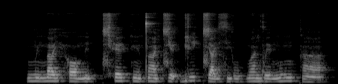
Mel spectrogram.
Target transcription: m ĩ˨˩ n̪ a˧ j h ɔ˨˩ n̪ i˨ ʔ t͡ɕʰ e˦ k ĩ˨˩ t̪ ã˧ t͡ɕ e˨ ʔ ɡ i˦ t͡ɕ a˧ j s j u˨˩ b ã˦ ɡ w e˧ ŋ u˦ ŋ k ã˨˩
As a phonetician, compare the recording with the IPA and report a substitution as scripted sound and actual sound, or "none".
none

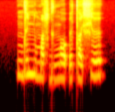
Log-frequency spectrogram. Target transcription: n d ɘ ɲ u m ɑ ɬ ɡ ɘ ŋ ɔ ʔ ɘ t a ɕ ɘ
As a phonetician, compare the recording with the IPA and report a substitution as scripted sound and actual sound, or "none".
none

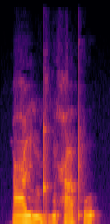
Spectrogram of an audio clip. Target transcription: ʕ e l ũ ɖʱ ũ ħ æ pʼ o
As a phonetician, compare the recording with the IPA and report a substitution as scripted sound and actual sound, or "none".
æ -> a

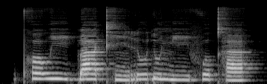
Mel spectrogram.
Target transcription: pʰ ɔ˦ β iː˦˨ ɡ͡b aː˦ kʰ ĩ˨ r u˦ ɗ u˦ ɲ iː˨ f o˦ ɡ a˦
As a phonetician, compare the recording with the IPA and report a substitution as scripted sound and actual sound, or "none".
ɡ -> kʰ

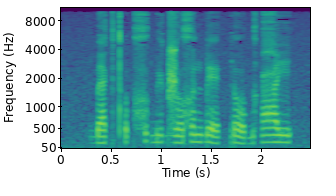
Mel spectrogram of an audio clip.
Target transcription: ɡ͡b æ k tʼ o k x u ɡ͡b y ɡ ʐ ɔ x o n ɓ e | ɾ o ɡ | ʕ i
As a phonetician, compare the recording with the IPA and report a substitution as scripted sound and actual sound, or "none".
ɔ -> o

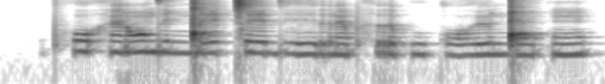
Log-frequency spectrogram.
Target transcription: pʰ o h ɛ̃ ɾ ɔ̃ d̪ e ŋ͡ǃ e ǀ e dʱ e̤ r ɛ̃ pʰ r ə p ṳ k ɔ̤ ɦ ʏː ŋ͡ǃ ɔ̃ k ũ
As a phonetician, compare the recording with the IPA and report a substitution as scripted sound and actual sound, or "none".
none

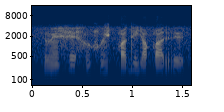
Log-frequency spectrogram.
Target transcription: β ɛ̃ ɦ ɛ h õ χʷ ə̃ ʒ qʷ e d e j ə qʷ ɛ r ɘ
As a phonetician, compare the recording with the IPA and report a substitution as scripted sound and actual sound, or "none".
none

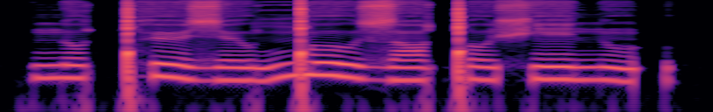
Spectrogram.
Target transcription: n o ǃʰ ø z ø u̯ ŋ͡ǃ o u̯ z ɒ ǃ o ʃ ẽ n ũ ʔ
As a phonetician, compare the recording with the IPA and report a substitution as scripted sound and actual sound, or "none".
none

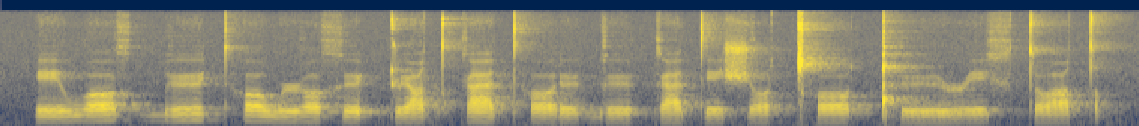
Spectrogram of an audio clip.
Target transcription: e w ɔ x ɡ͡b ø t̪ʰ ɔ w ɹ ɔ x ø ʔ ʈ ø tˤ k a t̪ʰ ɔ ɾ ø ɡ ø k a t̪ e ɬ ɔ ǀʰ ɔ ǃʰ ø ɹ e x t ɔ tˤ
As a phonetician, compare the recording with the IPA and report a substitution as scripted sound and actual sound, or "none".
ɬ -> ʃ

